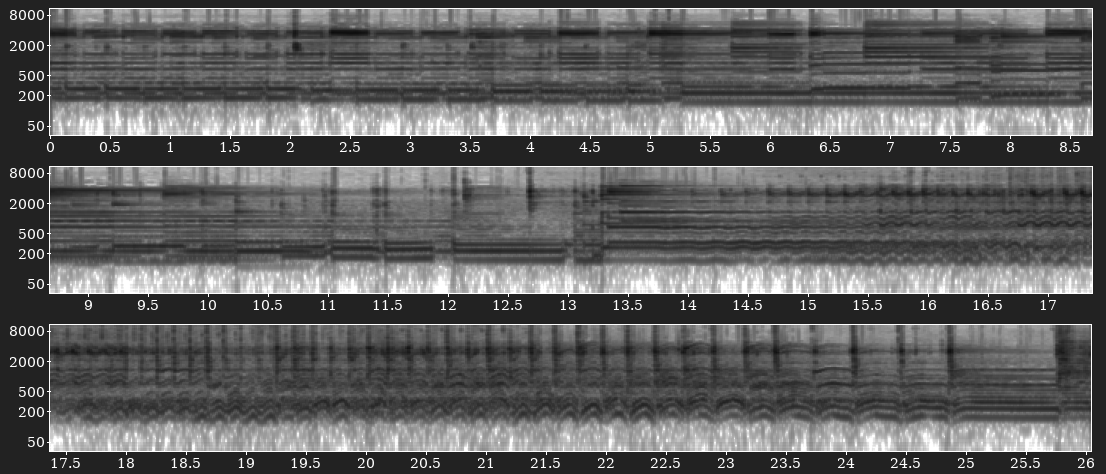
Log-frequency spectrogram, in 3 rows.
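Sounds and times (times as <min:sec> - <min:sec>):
plucked guitar notes: 0:00.0 - 0:26.0
sustained low tones: 0:12.9 - 0:26.0.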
